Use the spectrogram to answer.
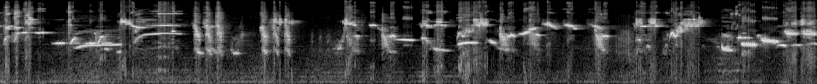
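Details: Song of the Sunda blue robin (tledek gunung), played to agitate rival kacer and muri songbirds. Harsh scratchy bursts open, then a brief pause, then fast twisting high whistles in a busy stream.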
